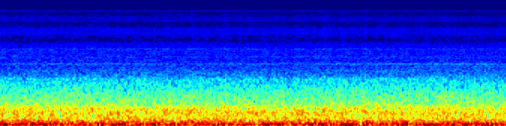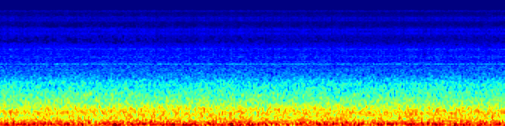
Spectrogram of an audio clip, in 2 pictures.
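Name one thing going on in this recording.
A jet engine hums and rumbles steadily from close by.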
